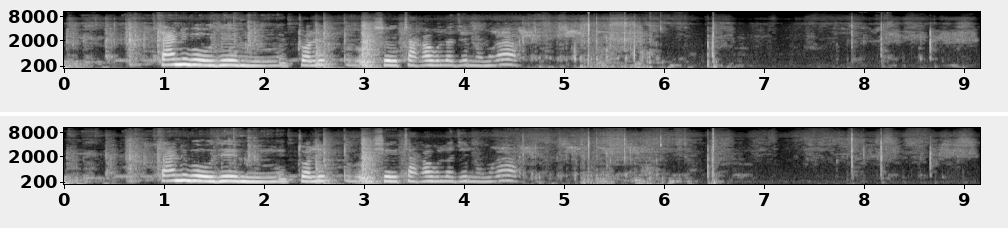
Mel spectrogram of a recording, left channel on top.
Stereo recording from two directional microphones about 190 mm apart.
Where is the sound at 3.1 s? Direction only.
15° right (ahead or behind).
